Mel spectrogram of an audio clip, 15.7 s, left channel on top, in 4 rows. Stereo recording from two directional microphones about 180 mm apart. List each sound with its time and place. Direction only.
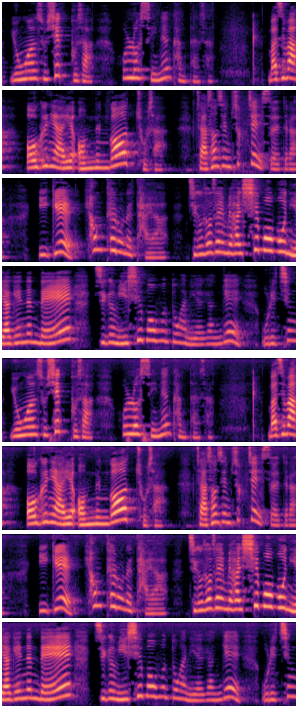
0.1 s a woman's voice: 40° right (ahead or behind)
